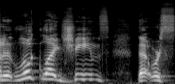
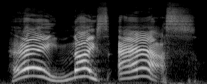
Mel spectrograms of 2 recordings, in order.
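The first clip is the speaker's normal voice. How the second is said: mock very high, shrill shout at full lung; 10 semitones higher than usual. Retelling a woman at a gas pump yelling at a passing couple: retelling a shout at full lungs. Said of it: "she shouts at the top of her lungs".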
